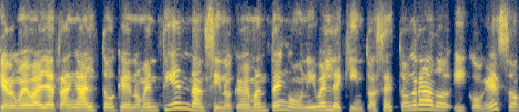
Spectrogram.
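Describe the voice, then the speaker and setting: Recorded dry and close with no echo over a quiet background, a woman with a fairly high voice speaks at a fairly quick pace with ordinary pitch variation. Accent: Puerto Rican. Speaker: pastor. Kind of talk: interview. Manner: fast; direct.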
